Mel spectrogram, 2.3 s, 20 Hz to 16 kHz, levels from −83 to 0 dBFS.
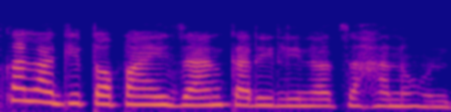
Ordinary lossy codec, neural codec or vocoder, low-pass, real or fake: AAC, 48 kbps; codec, 16 kHz, 2 kbps, FunCodec, trained on Chinese and English, 25 frames a second; 7.2 kHz; fake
